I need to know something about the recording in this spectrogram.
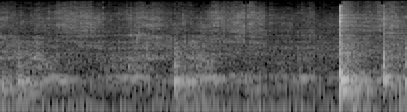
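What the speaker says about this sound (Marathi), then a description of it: "साखर विरघळेपर्यंत थोडंसं हलवत राहायचंय दूध।" Spoon stirring milk and sugar in a metal pot while cooking pumpkin kheer: soft scraping swirls with a few sharp clinks of utensil against the pot, close and moderately quiet, no talk.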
